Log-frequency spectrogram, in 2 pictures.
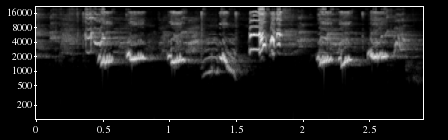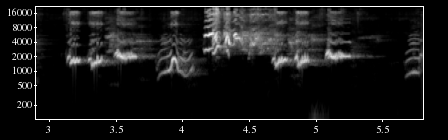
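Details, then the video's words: White-rumped shama (murai batu), 'pastol' singing. Loud, rich, fast phrases of slurred whistles, chattering notes and harsh squawks come in bursts of about a second, broken by brief pauses. "murai pastol"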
